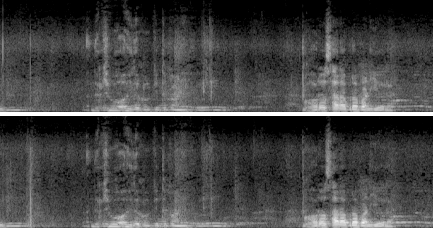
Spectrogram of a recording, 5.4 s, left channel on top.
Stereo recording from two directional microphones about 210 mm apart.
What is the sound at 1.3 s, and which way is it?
Speech, centre (ahead or behind).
